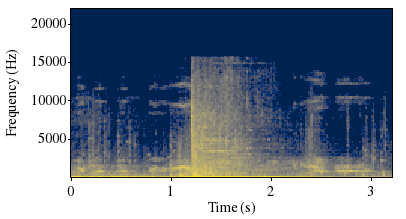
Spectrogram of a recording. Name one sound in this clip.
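A magical blast bursts with a loud crackling roar.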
